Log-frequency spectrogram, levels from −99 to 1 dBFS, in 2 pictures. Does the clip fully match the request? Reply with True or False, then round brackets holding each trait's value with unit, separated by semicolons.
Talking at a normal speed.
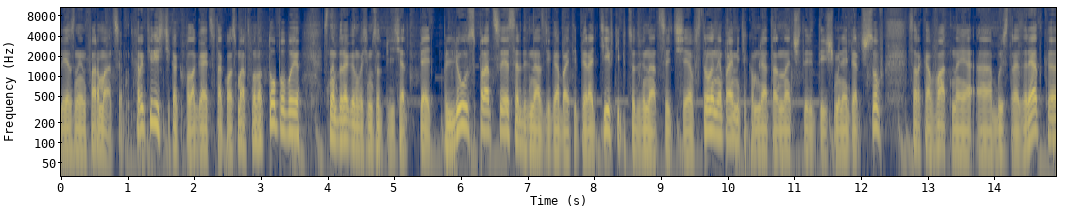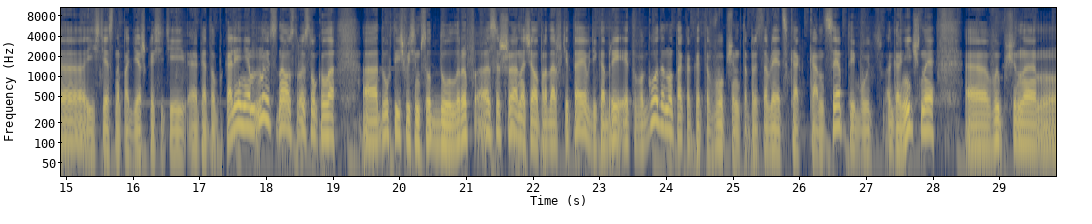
True (120 wpm)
